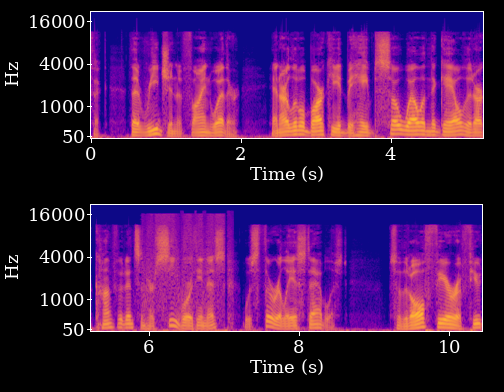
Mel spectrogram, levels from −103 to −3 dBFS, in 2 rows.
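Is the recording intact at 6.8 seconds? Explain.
No. At 6.8 seconds the speech sits inside a stuck bit fault running from about 5.92 to 7.15 s. The distortion likely comes from one bit of the sample data being held at a fixed value, so roughly half the samples are pushed off by a step of about -40 dBFS, in a pattern that follows the waveform. The result is a harsh, buzzy grit laid over the speech for that stretch.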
